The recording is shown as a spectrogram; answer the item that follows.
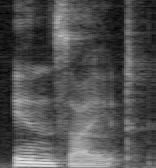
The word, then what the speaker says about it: insight: we have first syllable stress the in is longer and the sight is shorter Insight in inight the verb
